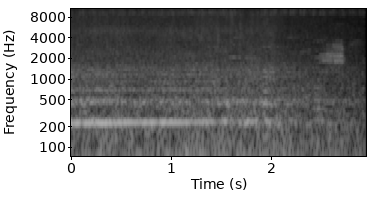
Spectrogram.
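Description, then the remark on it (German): A steady, droning insect buzz hums continuously, with a clear tonal whine holding for most of the stretch before fading slightly near the end. No voices are present. “Damit es dann hoffentlich bald wieder so klingt, wenn wir dann draußen unterwegs sind.”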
